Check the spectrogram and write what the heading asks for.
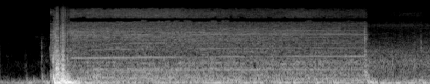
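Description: Rear door electric window of a 2022 Volkswagen Lavida being lowered. A loud thump about half a second in as it starts, then a steady motor whine for about three seconds that cuts off suddenly as the glass stops.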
